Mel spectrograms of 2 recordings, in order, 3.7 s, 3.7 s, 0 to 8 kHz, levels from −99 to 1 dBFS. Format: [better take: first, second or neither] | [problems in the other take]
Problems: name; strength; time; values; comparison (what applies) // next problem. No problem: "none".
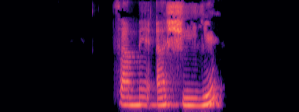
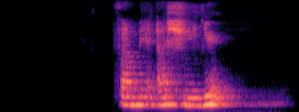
first | room echo; dies away in 0.7 s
